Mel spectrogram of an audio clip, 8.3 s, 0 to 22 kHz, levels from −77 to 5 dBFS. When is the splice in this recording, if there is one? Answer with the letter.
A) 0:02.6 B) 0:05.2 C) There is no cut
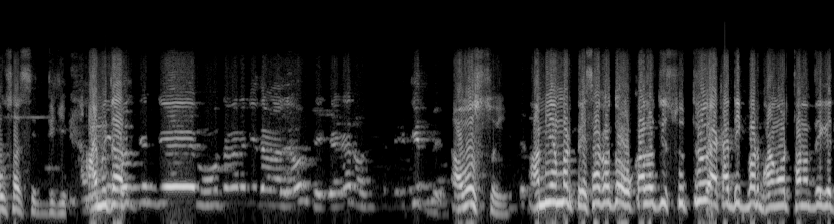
B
